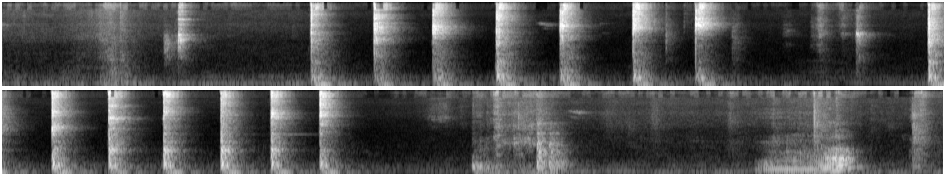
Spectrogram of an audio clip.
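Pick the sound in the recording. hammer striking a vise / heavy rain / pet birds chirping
hammer striking a vise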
